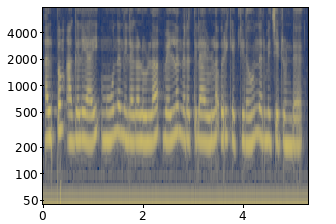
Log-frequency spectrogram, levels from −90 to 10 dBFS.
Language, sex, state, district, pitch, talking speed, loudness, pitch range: Malayalam, female, Kerala, Kollam, 245 Hz, 100 wpm, -17 LUFS, 235-255 Hz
